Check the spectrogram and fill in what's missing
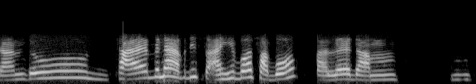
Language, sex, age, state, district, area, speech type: Assamese, female, 30-45, Assam, Lakhimpur, rural, conversation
